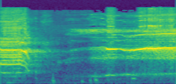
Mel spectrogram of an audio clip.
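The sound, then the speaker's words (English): A man's voice lets out loud, shrill, drawn-out squeals imitating a pig, two strained bursts separated by a brief gasping pause. “It's almost like he's fucking being possessed by a pig.”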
